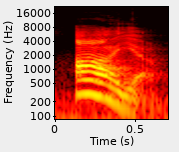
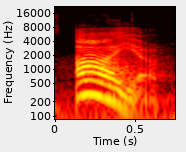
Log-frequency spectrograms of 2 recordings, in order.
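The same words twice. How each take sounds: First: The word 'you' is reduced to 'ya'. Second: The same.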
